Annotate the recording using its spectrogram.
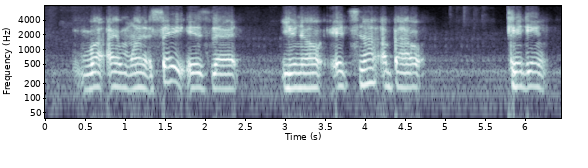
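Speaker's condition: Spinal muscular atrophy; congenital, terminal, given 10 years to live, feeding tube, ventilator, cough assist, suction machine, nebulizers, CPT vest; night ventilator 13 hours, lung medications every 4 hours, no breathing treatment 48 hours, oxygen standby; trouble chewing and swallowing, high choking risk, secretions stay in lungs, fluids via feeding tube

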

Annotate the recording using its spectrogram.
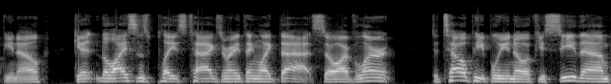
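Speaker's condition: No condition

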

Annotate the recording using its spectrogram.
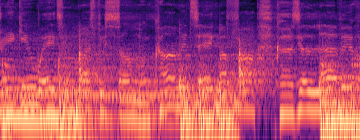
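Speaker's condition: No condition

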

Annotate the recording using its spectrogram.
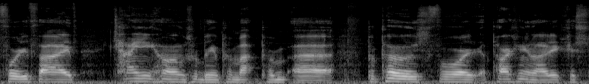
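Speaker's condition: Tongue cancer surgery; slight slur, talks okay

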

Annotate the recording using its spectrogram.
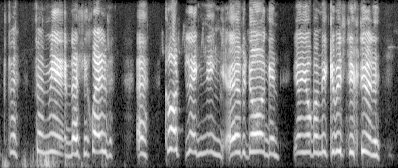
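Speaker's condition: Cerebral palsy; severe, wheelchair user

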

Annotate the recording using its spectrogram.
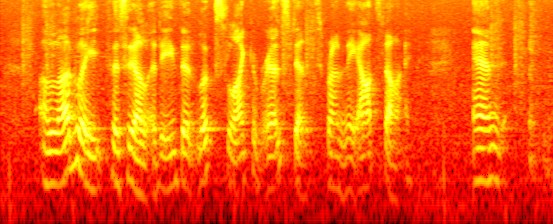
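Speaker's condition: Spasmodic dysphonia; throat cancer suspected

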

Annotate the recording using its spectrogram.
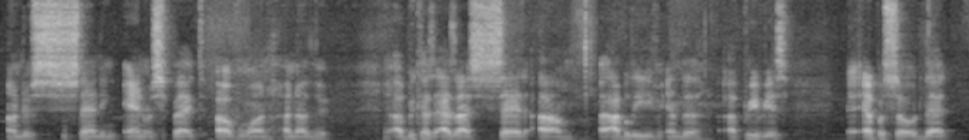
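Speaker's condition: Stutter; peers laughed and asked why speaks this way; prolonged sounds

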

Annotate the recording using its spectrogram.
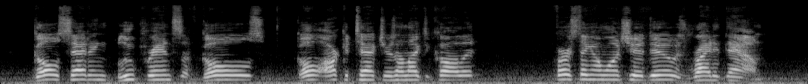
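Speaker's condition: No condition

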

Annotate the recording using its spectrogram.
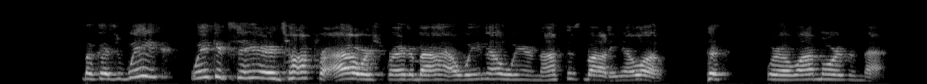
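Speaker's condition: Cerebral palsy; from birth, instability causing trips, severe rotator cuff tear, formerly monthly falls needing engine 6 lift assists

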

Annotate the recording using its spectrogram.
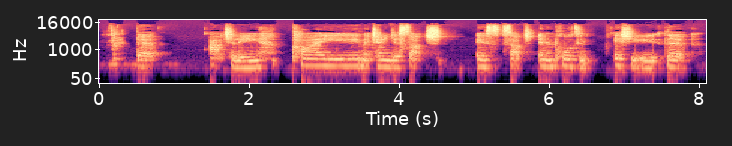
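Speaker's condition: Stammer; stammering left unedited in podcast, British Stammering Association no diversity without disfluency campaign; prolonged sounds, blocks

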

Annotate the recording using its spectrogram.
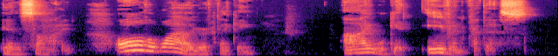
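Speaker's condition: No condition

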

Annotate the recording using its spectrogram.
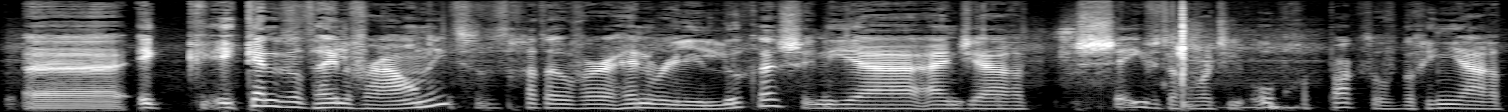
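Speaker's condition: No condition

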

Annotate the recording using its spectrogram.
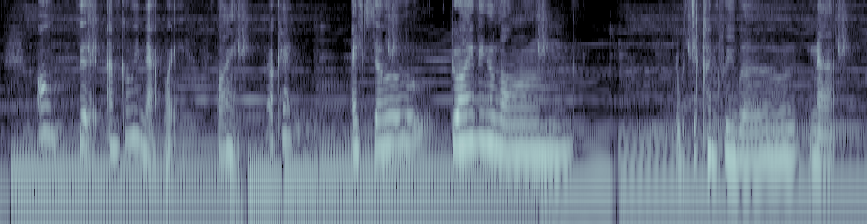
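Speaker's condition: Deafness

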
